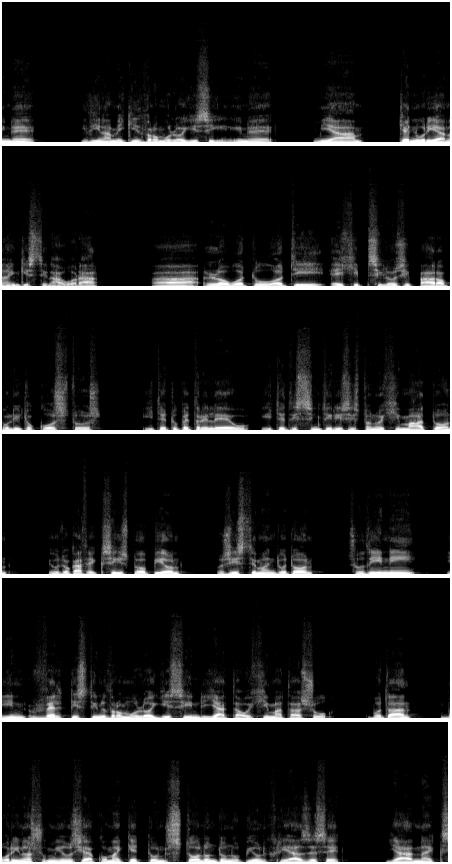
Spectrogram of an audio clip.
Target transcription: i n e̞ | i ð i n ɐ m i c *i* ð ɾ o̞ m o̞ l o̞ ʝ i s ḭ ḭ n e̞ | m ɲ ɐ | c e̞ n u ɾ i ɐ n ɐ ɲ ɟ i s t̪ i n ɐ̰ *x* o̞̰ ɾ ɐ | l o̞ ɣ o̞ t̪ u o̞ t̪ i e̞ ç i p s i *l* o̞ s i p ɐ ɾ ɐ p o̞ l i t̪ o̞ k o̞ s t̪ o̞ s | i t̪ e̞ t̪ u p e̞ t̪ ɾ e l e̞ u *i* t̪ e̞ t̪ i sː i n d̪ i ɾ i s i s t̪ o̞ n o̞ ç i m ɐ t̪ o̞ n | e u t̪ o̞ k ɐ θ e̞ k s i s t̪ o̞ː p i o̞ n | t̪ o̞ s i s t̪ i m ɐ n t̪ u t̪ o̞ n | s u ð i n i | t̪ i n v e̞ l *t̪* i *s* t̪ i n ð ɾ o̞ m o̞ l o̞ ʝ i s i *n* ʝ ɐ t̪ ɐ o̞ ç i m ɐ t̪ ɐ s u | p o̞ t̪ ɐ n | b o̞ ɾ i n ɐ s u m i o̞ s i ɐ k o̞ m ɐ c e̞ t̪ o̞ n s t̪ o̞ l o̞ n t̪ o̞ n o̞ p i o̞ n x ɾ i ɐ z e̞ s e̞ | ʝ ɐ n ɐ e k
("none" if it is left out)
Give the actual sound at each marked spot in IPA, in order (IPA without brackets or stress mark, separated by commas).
i, ɣ, l, i, t̪, s, n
